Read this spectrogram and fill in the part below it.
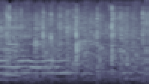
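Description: Audience applause at the close of a national security panel conference, a steady wash of many hands clapping that fills the whole moment without a break.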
